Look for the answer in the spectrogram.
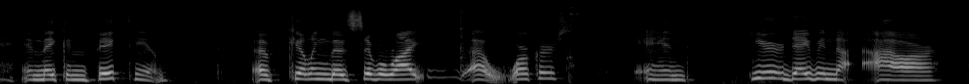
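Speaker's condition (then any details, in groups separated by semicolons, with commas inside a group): Cerebral palsy; present from birth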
